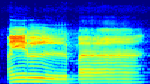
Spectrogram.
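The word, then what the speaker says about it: عِلْمًا: Mad iwad itu apa? Fathah tain atau tanwin an apabila berhenti karena waqaf ataupun berhenti dengan ayat, maka cara bacanya dihilangkan satu baris. Barisnya dihilangkan satu, kemudian dipanjangkan. Ilma.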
